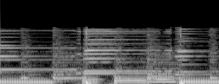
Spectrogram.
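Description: Norteño music: a diatonic button accordion plays a melodic fill of held reedy notes between sung lines, over low bass notes and a drum beat struck a little under once a second.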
